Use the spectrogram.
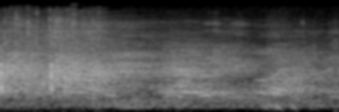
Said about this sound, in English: Say it for yourself now. I'm having one. Clap, clap, clap. Having one.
